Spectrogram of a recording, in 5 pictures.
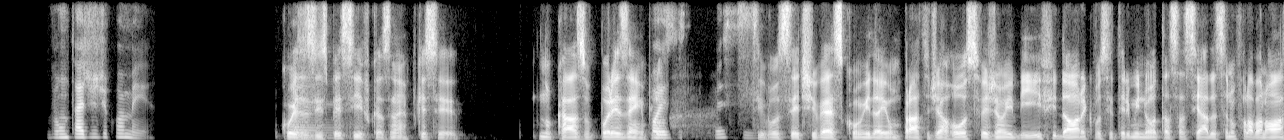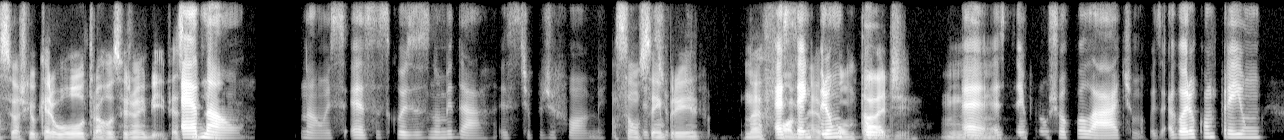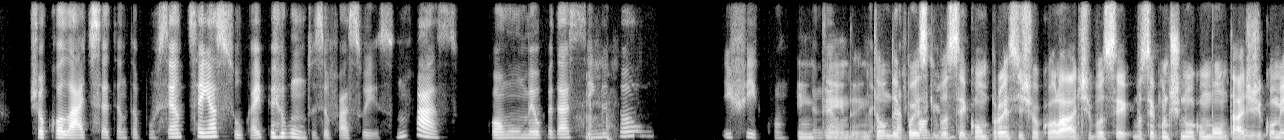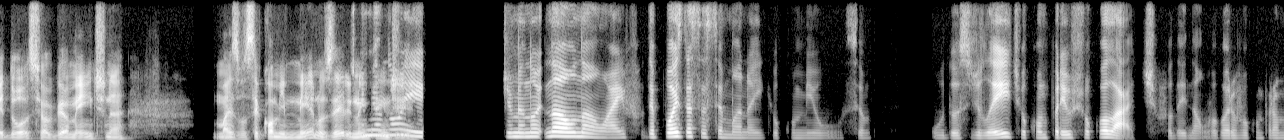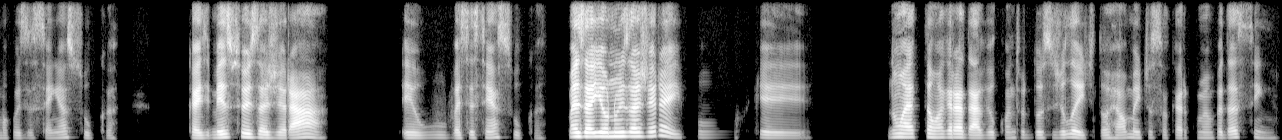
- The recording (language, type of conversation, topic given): Portuguese, advice, Como posso diferenciar a fome de verdade da fome emocional?
- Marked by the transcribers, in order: tapping; chuckle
